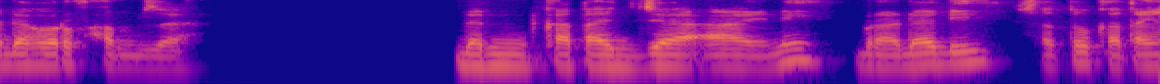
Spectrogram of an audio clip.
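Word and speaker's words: جاء: Maka kita harus membacanya panjang sepanjang 5 harokat dan tidak boleh putus atau maksudnya wajib bersambung gitu. Jadi tidak bisa dibaca ja berhenti berhenti di ja panjang saja tidak bisa, harus sampai a nya.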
